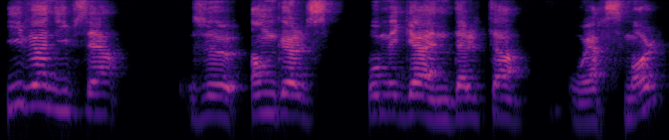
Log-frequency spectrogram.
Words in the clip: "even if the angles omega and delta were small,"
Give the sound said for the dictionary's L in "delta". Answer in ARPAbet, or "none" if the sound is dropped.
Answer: L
